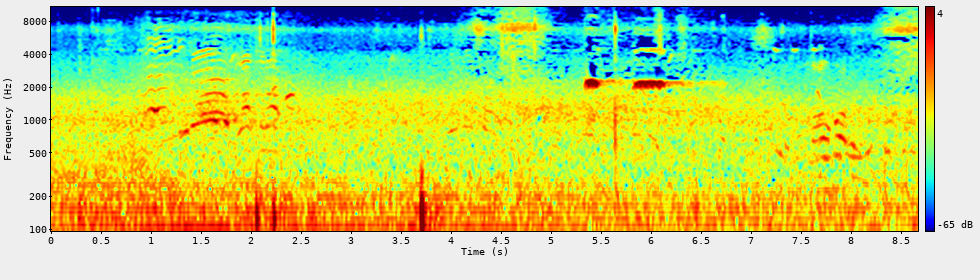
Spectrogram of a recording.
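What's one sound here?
Players shout to each other across an open field.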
